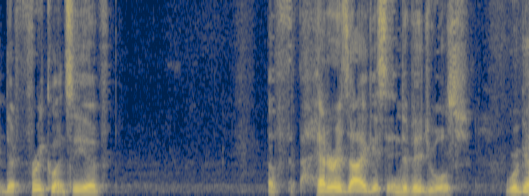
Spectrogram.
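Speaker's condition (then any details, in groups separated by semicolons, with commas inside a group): No condition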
